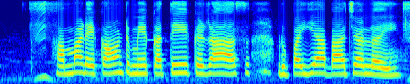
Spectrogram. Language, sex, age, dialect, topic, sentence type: Maithili, female, 18-24, Southern/Standard, banking, question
